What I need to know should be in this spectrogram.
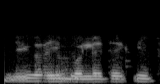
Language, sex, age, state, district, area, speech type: Urdu, male, 18-30, Bihar, Purnia, rural, conversation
